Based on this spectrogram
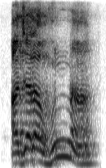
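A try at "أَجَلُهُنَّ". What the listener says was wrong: اجلوہن لام کے اوپر پیش پر رہ گیا.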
